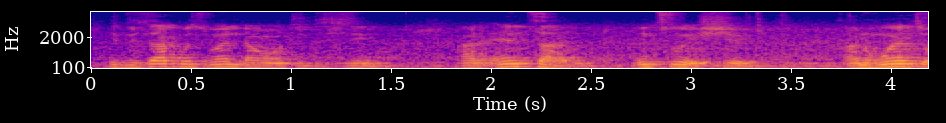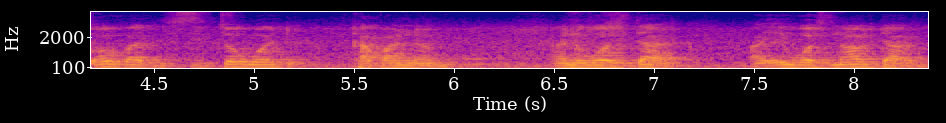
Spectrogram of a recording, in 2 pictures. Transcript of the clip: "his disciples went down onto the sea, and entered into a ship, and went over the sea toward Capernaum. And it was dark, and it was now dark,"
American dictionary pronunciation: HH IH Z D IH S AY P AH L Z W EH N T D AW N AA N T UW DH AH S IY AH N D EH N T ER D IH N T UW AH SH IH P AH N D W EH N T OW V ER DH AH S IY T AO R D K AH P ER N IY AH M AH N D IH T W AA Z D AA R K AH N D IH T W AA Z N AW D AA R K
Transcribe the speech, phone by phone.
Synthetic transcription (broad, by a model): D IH D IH S AY P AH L S W EH N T D AW N AA N T UW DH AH S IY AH N EH N T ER D IH N T UW AH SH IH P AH N W EH N T OW V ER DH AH S IY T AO W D K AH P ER N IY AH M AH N IH T W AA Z D AA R K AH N IH T W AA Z N AW D AA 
